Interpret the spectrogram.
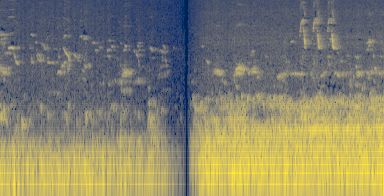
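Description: Faint chirping of small birds over a low background rumble. The sound drops out briefly about halfway and comes back a little louder, with a few sharper, higher chirps soon after.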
